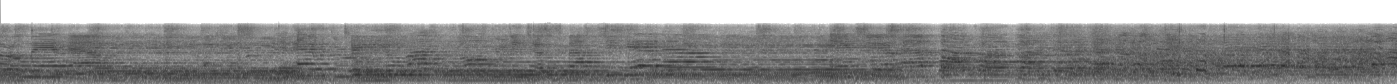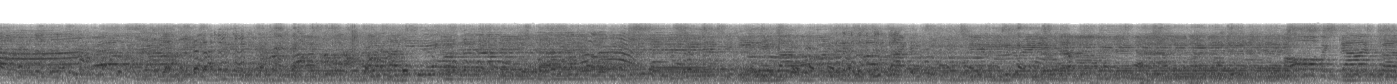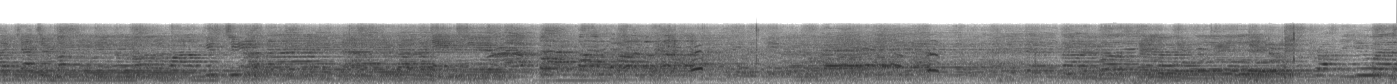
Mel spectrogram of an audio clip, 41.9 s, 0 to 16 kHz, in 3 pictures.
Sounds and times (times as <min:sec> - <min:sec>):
Crowd: 0:00.0 - 0:41.9
Music: 0:00.0 - 0:41.9.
